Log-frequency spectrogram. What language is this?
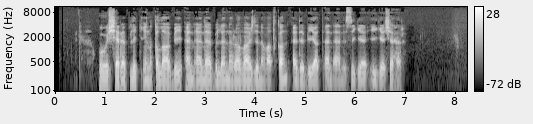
Uyghur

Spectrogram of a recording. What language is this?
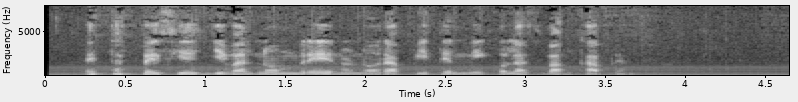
Spanish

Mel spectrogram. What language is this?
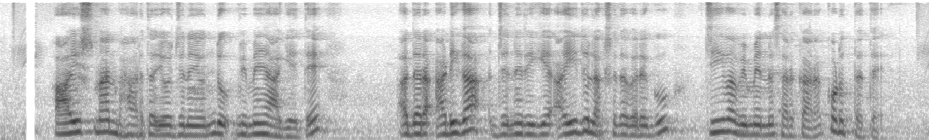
Kannada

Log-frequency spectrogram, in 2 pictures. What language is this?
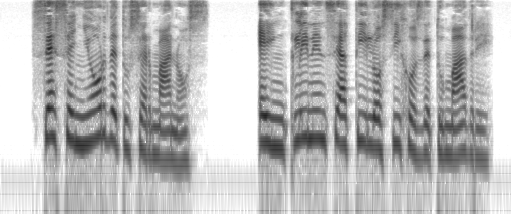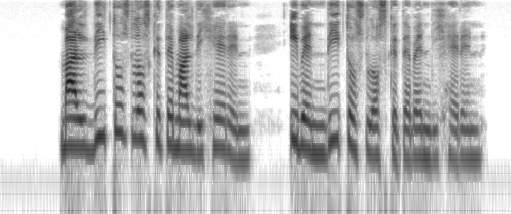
Spanish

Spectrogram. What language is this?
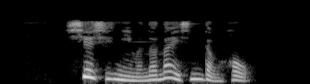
Chinese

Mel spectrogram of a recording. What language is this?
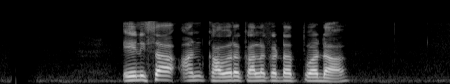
Sinhala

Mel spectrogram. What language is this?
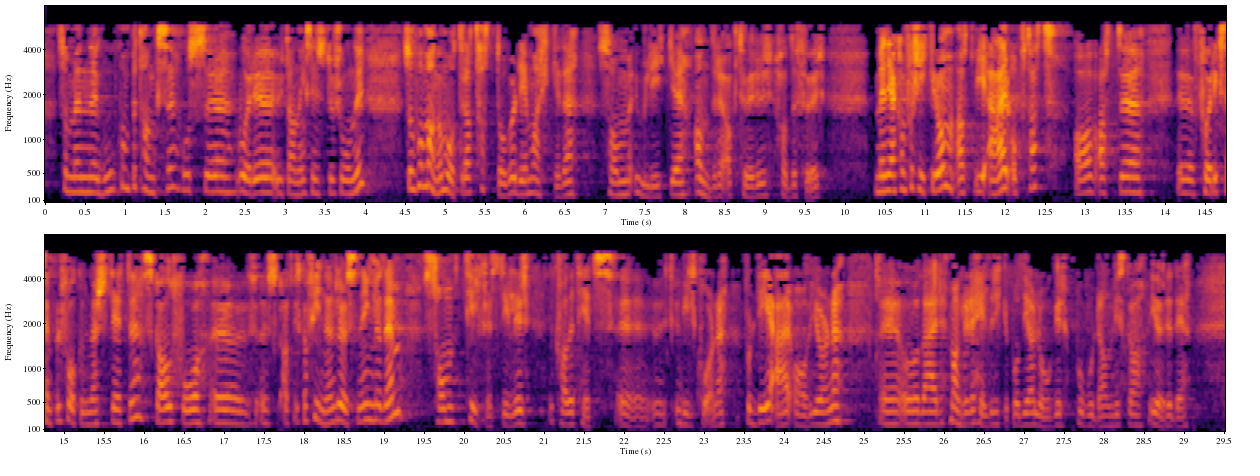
Norwegian Bokmål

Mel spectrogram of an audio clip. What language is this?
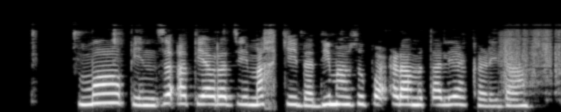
Pashto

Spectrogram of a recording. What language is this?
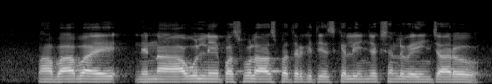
Telugu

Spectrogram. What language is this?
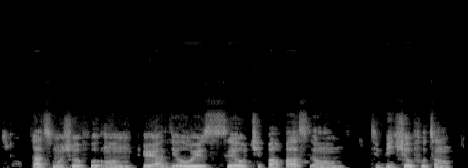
Nigerian Pidgin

